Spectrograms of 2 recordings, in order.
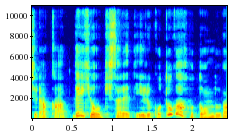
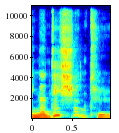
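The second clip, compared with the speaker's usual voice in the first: addition stressed, read a bit stronger; 7 semitones higher, 4 dB louder than usual. Explaining how to read the phrase in addition to: stress on addition. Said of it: "addition っていうところをちょっと強く読む".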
